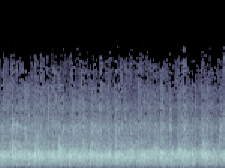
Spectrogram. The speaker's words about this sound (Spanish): Un aplauso a las mamás, ¿eh? a las mujeres aquí presentes.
